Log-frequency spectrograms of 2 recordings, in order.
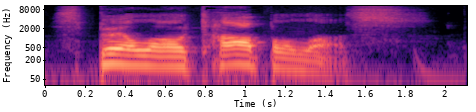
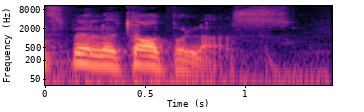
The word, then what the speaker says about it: Spilotopoulos: If I try to say it, using my American accent, which is not an accent, it's how I talk, I would say it and I would pronounce it like Spilotopoulos. Spilotopoulos. But no, it's Evan Spilotopoulos.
